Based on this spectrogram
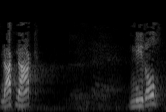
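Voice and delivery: loud, high knock-knock delivery; joke call-out. Pretend. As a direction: call it out for the crowd to answer. Tells congregation a knock-knock joke.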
